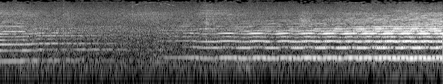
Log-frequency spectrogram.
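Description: A man sings loudly in an operatic voice, holding a long rising note.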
